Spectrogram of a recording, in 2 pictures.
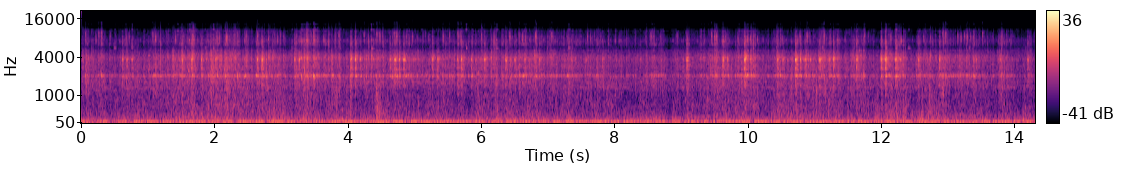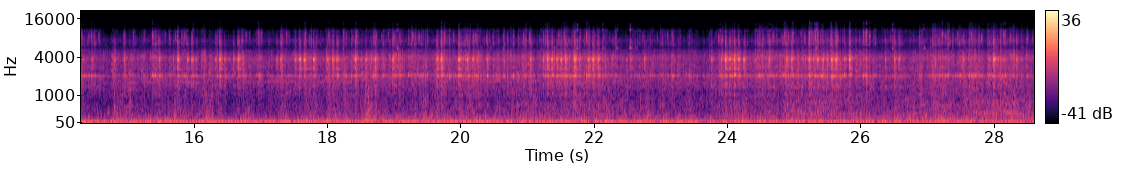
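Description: Side-by-side UTV engine running steadily at low trail speed, with a constant high whine above the low drone. Short knocks and rattles come through as the machine rolls over the rocky trail.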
